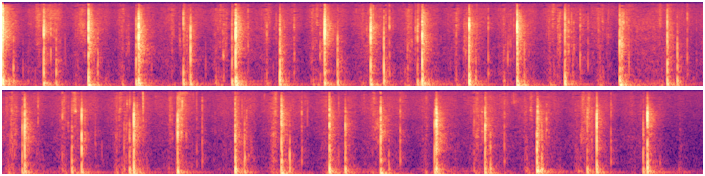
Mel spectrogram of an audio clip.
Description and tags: Hi Tops Running on wood
Trying my hand, or should I say feet at foley footsteps.
tired-runner, Running, runner, Wooden-Surface, Foley, Footsteps, Hi-Tops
